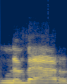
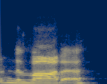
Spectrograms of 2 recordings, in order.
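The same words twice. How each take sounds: First: "Nevada" with a flat a as in cat: ne-VAD-a. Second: "Nevada" with a broad ah: ne-VAH-da. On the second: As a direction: say "Nevada" with an open ah. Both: Shown as a demonstration. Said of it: "People say things different".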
